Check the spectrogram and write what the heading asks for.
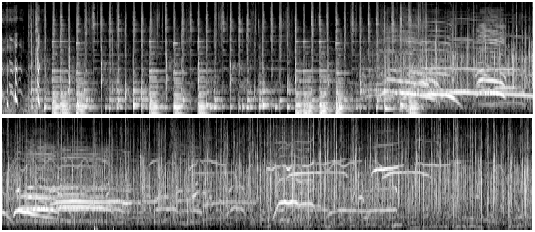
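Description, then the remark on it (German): A large audience applauds loudly with rhythmic stomping at first, then breaks into sustained clapping mixed with cheers and scattered shouts of approval. “der Applaus des Publikums ist unser Lohn.”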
